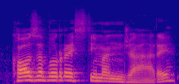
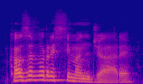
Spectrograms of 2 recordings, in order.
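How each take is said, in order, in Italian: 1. L'intonazione scende su mangiare, poi risale. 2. L'intonazione scende su mangiare e resta bassa. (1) "scende sulla sillaba su cui cade l'accento di frase e sale su quella successiva" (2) "un'intonazione che scende dove cade l'accento di frase"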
